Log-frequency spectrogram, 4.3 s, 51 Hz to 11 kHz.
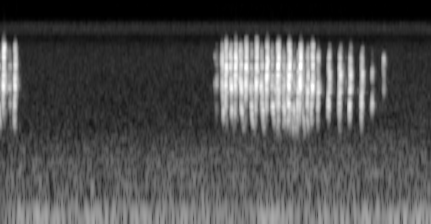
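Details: Song of a blue-winged grasshopper in Bernstein, Austria, 2 August 2023: a brief scratchy burst, a pause, then a rapid rasping train of ticks that slows into separate clicks before stopping, over a quiet background.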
